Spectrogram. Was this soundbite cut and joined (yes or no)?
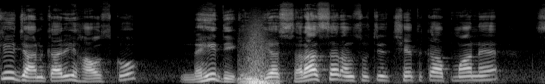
yes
